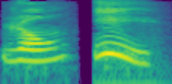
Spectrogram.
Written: rong2yi4

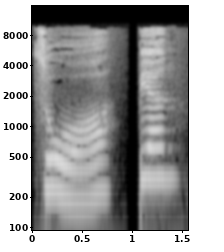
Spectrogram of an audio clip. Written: zuo3bian5

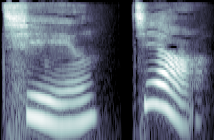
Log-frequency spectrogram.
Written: qing3jia4

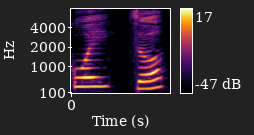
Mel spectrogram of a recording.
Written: gui1ze2

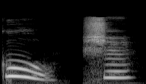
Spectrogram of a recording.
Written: gu4shi5

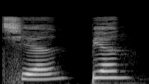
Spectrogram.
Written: qian2bian5

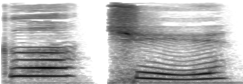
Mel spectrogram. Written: ge1qu3

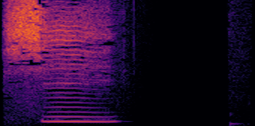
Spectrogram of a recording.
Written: xi1

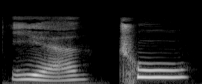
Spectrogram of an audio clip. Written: yan3chu1

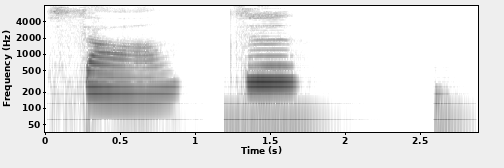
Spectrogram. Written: sang3zi5

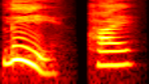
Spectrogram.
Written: li4hai5

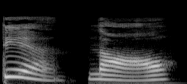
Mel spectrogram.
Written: dian4nao3

